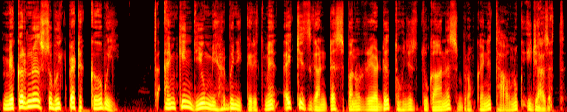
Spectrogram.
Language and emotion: Kashmiri, sad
